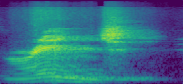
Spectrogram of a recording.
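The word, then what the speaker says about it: wring: The next one is ringe. W is what? Silent here. We don't pronounce it. Why? Because The letter W is before R.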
